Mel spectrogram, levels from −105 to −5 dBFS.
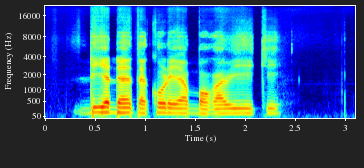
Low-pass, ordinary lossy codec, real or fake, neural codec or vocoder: none; none; fake; codec, 44.1 kHz, 7.8 kbps, DAC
